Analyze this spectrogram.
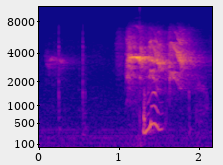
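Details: A pet Quaker (monk) parakeet gives a faint thin whistle, then a loud, harsh, raspy burst of speech-like chatter; this bird says phrases like "step up, good boy", "hello baby" and "bad boys".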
